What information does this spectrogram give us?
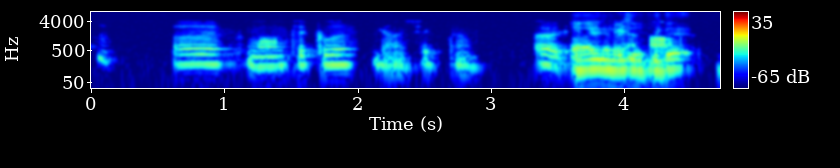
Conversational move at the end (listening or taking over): taking over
